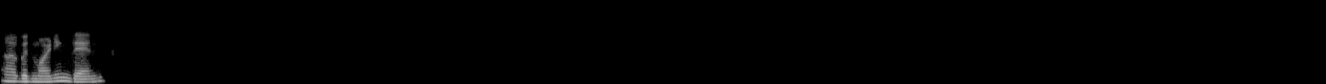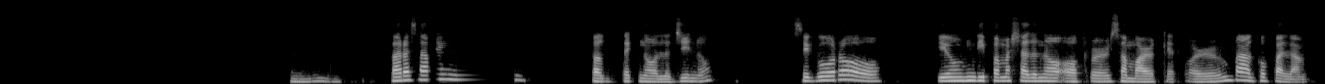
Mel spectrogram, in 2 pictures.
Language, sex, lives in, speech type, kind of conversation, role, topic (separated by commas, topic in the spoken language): Filipino, male, Philippines, conversation, unstructured, none, Anong bagong teknolohiya ang gusto mong subukan?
